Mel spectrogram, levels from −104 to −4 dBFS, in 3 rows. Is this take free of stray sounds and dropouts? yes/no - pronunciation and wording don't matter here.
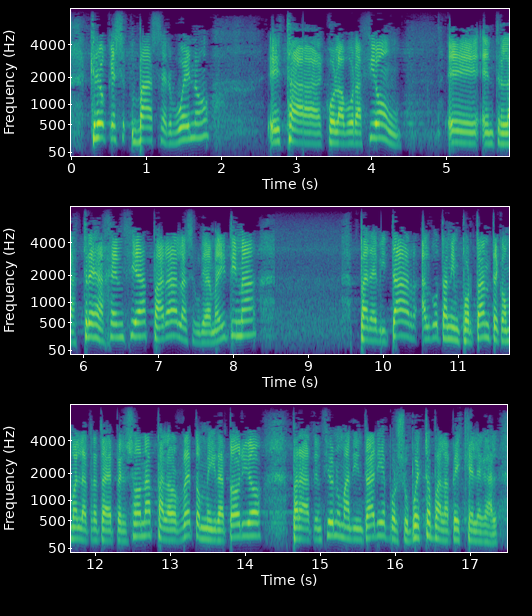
yes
